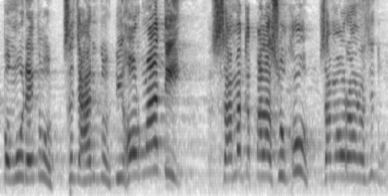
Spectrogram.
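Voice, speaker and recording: A male pastor preaching through a story with a very high, bright voice. He swings between hushed asides and loud exclamations, and a long church-hall reverb carries every line over a faint ambience. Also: moderate pace. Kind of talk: sermon storytelling.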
